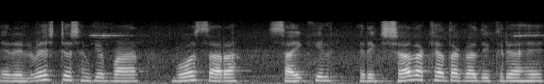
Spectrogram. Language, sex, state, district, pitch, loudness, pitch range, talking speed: Marwari, male, Rajasthan, Nagaur, 160 Hz, -17 LUFS, 155-180 Hz, 145 wpm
